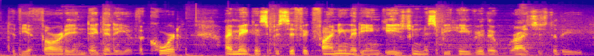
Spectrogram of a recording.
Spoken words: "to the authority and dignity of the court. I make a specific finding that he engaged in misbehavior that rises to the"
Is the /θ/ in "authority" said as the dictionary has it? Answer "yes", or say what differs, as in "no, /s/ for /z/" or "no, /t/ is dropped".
yes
